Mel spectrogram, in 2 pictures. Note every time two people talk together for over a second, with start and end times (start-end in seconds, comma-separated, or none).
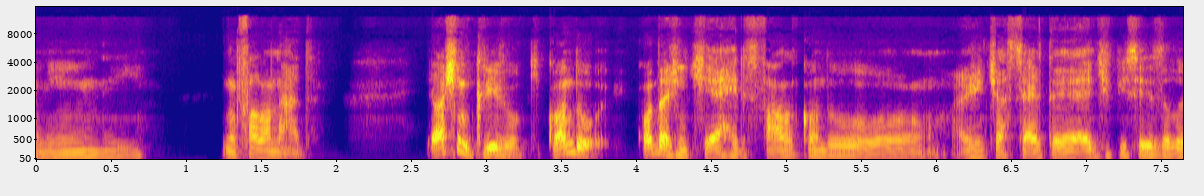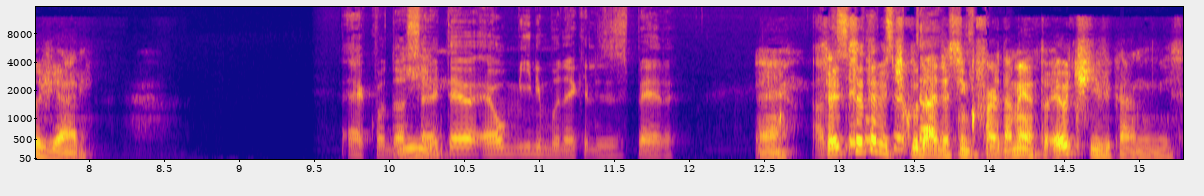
12.8-14.2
